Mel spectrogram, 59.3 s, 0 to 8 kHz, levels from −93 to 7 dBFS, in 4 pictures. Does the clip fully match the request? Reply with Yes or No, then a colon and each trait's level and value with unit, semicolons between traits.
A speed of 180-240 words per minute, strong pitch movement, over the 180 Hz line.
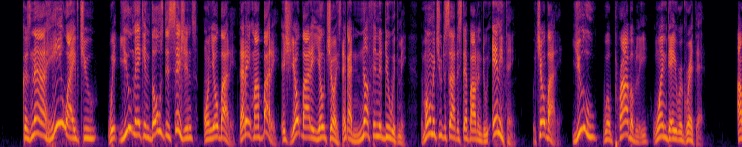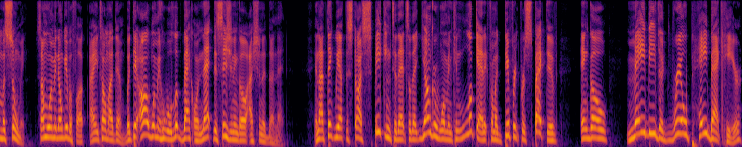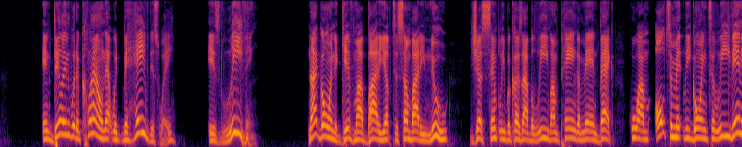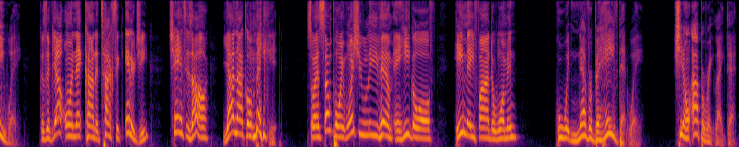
Yes: average, 195 wpm; wide, 6.2 semitones; high, 190 Hz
